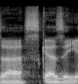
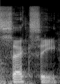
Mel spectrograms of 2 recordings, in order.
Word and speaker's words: SCSI: Well, my favorite of all time was SCSI. SCSI. People in California, for whatever reason, pronounce that sexy.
